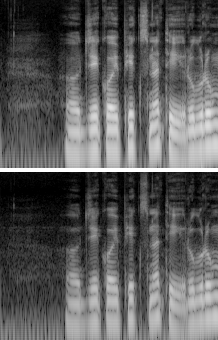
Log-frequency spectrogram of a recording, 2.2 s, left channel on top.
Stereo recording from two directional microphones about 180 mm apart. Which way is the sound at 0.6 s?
40° left (ahead or behind).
